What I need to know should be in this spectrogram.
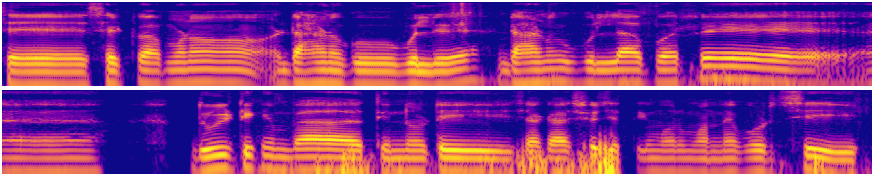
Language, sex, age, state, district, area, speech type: Odia, male, 18-30, Odisha, Jagatsinghpur, rural, spontaneous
